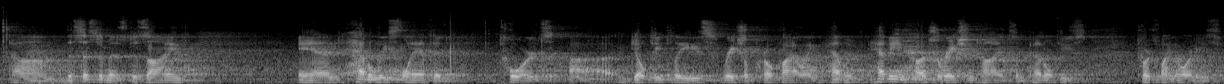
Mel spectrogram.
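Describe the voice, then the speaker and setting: Amid noticeable background noise and audible room echo, a man speaks at a moderate pace in a very deep, low voice with monotone, flat intonation. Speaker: Unitarian Universalist minister. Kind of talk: sermon.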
